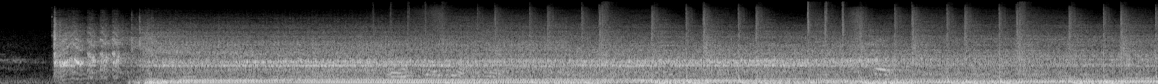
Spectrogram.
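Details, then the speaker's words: Freshly rebuilt Toyota Supra 2JZ-GTE engine, first start after reinstall and fixing wiring faults: about a second of cranking, fires cleanly and settles into a steady even idle, no misfires or knocks. "That's it, guys, the car's running."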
